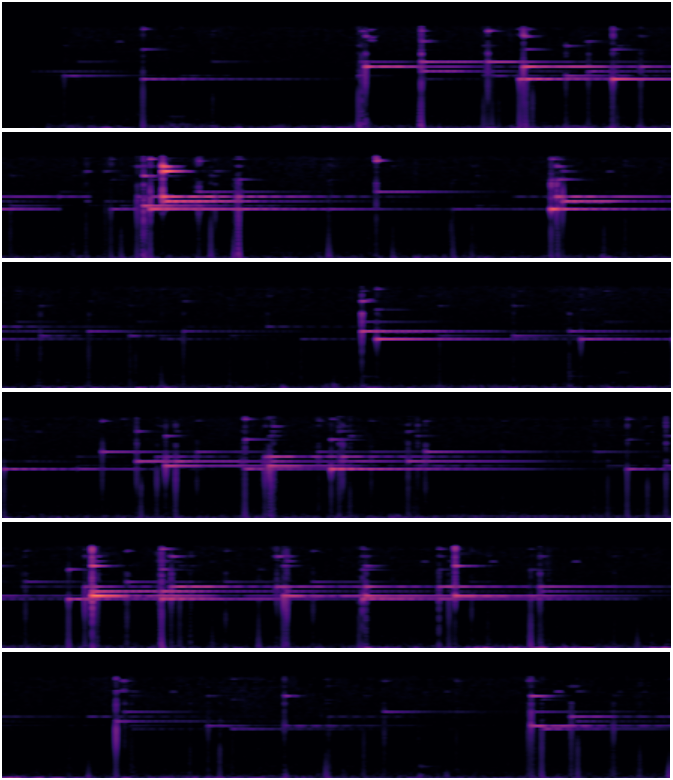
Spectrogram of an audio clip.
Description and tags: Content warning
The sound of a small metal wind-chime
